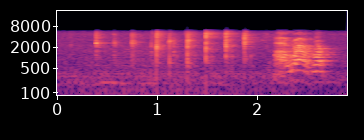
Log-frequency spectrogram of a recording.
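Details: A female macaw talking on top of her cage gives a quick run of about eight sharp clicks, then a short, raspy, speech-like phrase, while a person talks to her nearby.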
